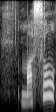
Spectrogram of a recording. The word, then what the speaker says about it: muscle: Muscle is a little weird with all these letters and SC c, but it just sounds like an S.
